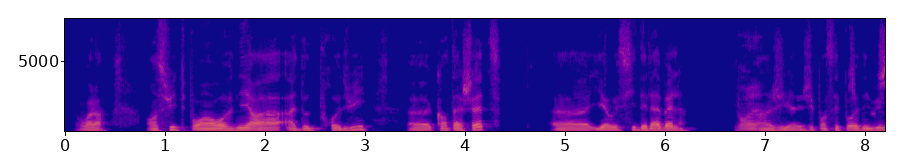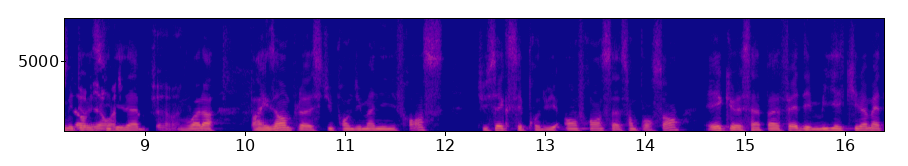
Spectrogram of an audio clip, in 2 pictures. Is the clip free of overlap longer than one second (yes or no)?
no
